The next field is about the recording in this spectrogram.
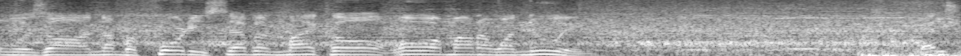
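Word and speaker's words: Hoomanawanui: I believe the call was on number 47, Michael Oamanawanui.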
